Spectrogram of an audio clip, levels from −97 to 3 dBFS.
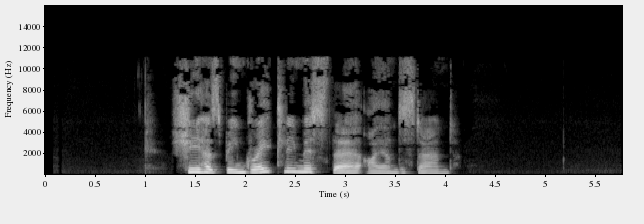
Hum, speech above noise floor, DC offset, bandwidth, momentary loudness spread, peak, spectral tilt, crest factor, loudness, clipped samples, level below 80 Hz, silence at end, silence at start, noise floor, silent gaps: none; 58 dB; under 0.1%; 11.5 kHz; 12 LU; -4 dBFS; -4.5 dB/octave; 18 dB; -19 LUFS; under 0.1%; -76 dBFS; 1.75 s; 1.3 s; -78 dBFS; none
